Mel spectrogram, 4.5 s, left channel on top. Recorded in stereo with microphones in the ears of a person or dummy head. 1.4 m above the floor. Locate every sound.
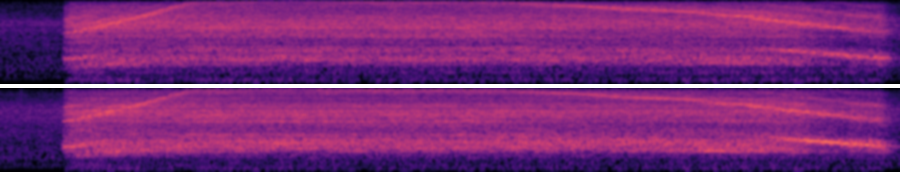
0.3 s sawing: 40° right (ahead or behind), 1.8 m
